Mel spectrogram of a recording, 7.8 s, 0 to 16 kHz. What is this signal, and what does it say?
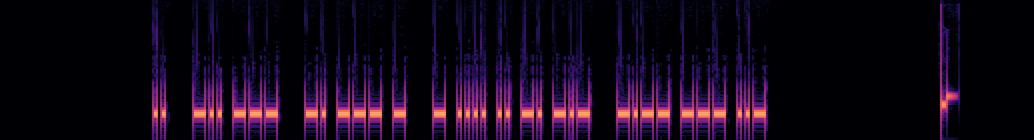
Morse code, heard as a keyed tone, about 40 wpm, 700 Hz. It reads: I DO NOT THINK YOU
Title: Sets of 5 Words 40wpm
